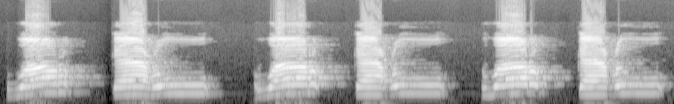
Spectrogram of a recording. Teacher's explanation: رائے ساکینہ سے پہلے زبر یا پیش ہے تو رائے ساکینہ کو پر پڑھیں گے یعنی کہ موٹا کر کے پڑھیں گے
